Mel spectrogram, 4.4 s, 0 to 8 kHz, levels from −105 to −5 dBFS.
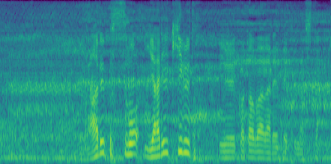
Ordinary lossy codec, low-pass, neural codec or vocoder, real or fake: none; none; codec, 16 kHz, 16 kbps, FunCodec, trained on Chinese and English, 50 frames a second; fake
